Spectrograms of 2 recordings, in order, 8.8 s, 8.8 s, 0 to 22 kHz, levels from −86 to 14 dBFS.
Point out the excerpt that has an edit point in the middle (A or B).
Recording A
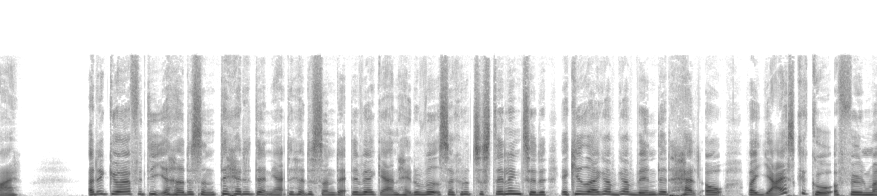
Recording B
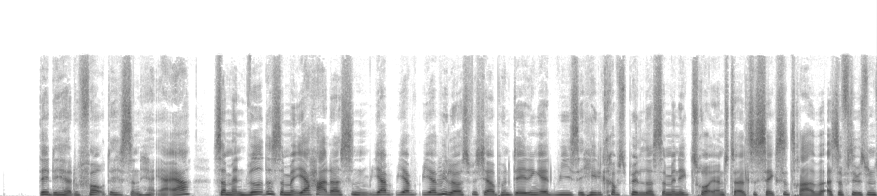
A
